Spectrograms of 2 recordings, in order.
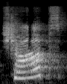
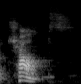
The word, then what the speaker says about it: Chomps: Chops beef sticks? No, Chomps.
